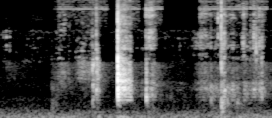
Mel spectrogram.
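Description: Light handling sounds of soldering tools on a workbench: a few soft knocks and clicks, the loudest a little under two seconds in, with some rustling near the end.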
